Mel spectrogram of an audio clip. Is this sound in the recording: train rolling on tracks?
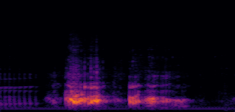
no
